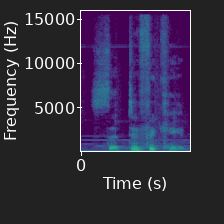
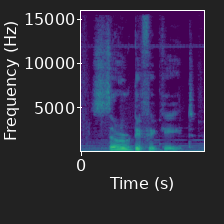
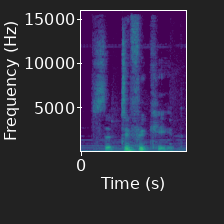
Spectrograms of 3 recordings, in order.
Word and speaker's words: certificate: is on the second word t and the pronunciation should be certificate certificate certificate generally people pronounce it Incorrect and they say certificate they give stress on the first word but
